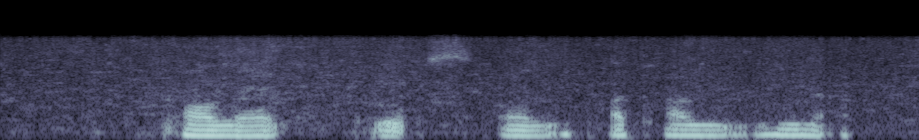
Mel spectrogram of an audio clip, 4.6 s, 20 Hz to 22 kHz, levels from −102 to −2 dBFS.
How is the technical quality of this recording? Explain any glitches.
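The technical quality is held back by the noise suppression, which acts on the whole speech clip and also eats into the speech itself in three places. The room noise sits about 10 dB below the speech, and the Opus call path limits the audio to a band of about 8 kHz.

Noise suppressor artifacts run throughout. The suppressor estimates the steady room noise and pulls those bands down by about 16 dB, frame by frame. Between phrases the background drops away, then rises back under the speech, so the background pumps. On a spectrogram the noise floor looks patchy and speckled, with isolated time-frequency blobs instead of a smooth haze. The waveform shows near-silent gaps that fill in whenever speech starts.

Speech cut by the noise suppressor occurs at 0.81–0.91 s (down by up to about 12 dB), 2.08–2.52 s (up to about 18 dB, roughly a third of a second affected) and 2.79–3.34 s (up to about 20 dB, about a fifth of a second affected). 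In these stretches the suppressor mistook quieter speech energy for noise and attenuated it with the background. The affected speech sounds swallowed or faint. The spectrogram shows speech energy abruptly thinned or missing, and the waveform envelope dips sharply mid-phrase.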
